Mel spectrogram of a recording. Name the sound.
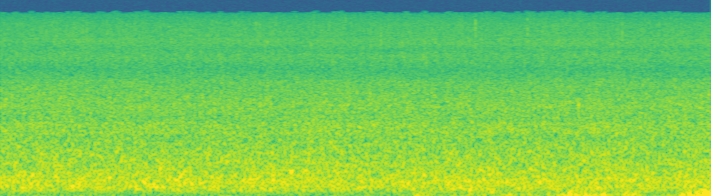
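flowing water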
